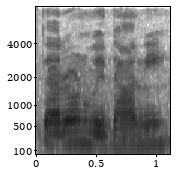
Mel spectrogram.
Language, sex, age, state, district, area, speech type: Sindhi, female, 60+, Uttar Pradesh, Lucknow, rural, spontaneous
